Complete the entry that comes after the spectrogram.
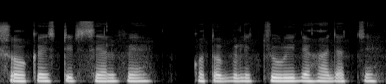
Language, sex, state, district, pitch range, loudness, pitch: Bengali, male, Assam, Hailakandi, 150-155 Hz, -14 LUFS, 150 Hz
